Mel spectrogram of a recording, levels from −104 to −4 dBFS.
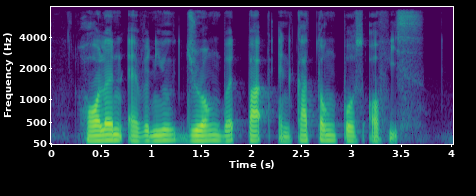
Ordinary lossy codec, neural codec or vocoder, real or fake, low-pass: none; none; real; 7.2 kHz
